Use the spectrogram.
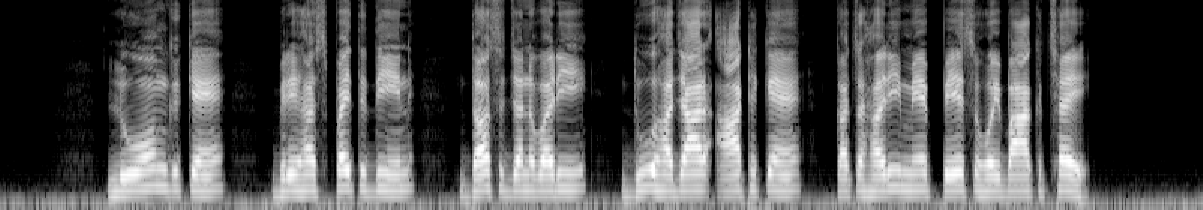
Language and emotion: Maithili, neutral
